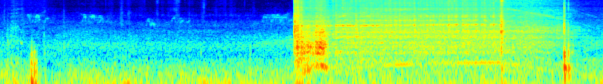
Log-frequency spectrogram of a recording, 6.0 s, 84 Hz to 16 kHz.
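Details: Nissan 350Z no-start: a single short crank, then a sustained hiss-like whirring with a faint tone and no firing; the engine fails to start and the cause is unknown.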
